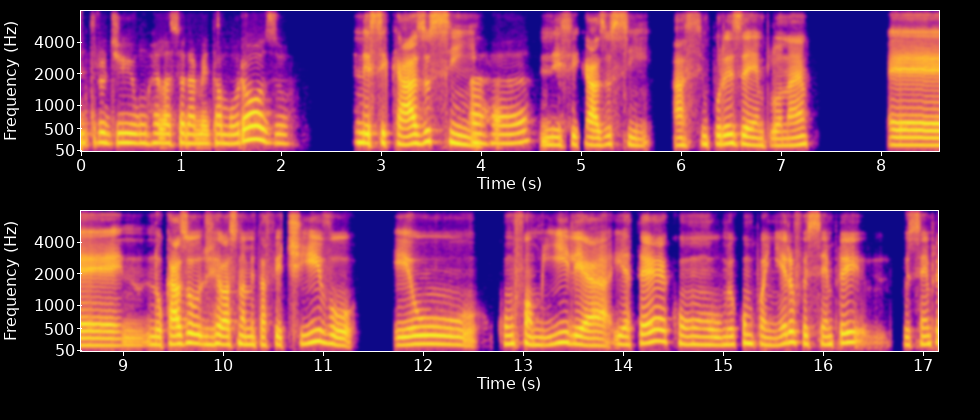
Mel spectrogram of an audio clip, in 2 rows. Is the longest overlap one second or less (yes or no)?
yes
